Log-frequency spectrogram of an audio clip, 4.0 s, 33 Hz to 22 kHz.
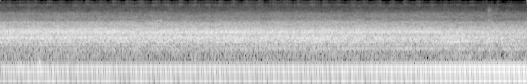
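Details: Chrysler Grand Voyager, 62TE automatic transmission, 51k miles: a low hum under the engine with a faint constant whine from the transmission, fixed by a filter and fluid change; excess sealant from earlier work is suspected of clogging the filter.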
